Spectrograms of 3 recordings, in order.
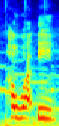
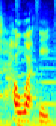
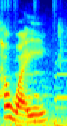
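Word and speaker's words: Hawaiʻi: sa parang podcast siya na parang oh bakit Hawaii ' ba dapat Hawaii ganyan pero tama yung lalaki Hawaii.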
